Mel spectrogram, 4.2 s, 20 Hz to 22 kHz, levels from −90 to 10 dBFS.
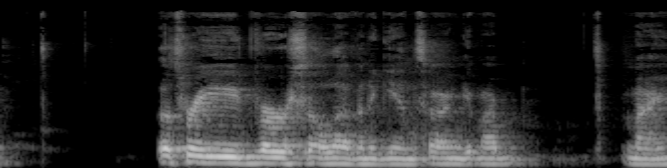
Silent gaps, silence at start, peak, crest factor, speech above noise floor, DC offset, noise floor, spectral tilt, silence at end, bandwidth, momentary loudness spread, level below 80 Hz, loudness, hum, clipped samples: none; 0.25 s; -6 dBFS; 16 dB; 50 dB; under 0.1%; -71 dBFS; -6.5 dB/octave; 0 s; 17 kHz; 12 LU; -68 dBFS; -22 LUFS; none; under 0.1%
